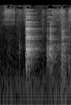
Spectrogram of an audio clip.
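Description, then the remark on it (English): Dishes are set into a dishwasher with three bright clattering clinks of plates and cutlery, the first the loudest, spaced about half a second apart, with no one talking. “I'm glad I already took care of that because now I'm covering my nose with my shirt as I load dishes in here because it smells really, really bad.”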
